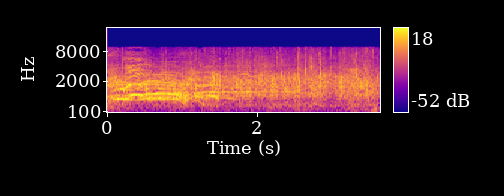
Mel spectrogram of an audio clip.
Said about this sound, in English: Thank you for that rousing applause. Not that I deserve it by any stretch.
